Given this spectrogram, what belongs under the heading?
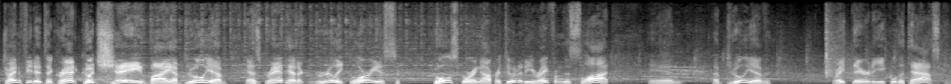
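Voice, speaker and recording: A man calling hockey play-by-play in a rapid running call, rising to shouts on scoring chances. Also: sits high, expressive. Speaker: play-by-play announcer.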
